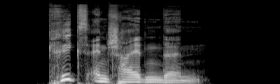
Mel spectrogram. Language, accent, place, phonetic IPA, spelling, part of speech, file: German, Germany, Berlin, [ˈkʁiːksɛntˌʃaɪ̯dəndn̩], kriegsentscheidenden, adjective, De-kriegsentscheidenden.ogg
- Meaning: inflection of kriegsentscheidend: 1. strong genitive masculine/neuter singular 2. weak/mixed genitive/dative all-gender singular 3. strong/weak/mixed accusative masculine singular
